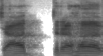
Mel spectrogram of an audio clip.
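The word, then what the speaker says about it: छात्रः: chatra asi. Chatraha. Visarga should be pronounced.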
